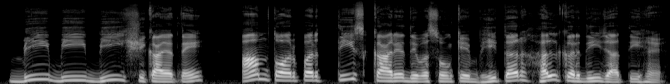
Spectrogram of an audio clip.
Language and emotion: Hindi, neutral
